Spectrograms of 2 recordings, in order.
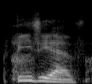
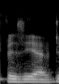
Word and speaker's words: Fiziev: Got your boy, Rafael Fiziev. I learned it this week that it's pronounced Fiziev, Fiziev, not Fiziev. Yeah. Everyone calls him Fiziev. Fiziev. Apparently, it's Fiziev.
